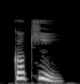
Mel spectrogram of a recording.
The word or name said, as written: koki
